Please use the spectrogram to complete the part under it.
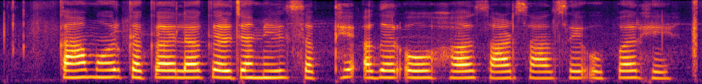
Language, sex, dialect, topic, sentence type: Chhattisgarhi, female, Western/Budati/Khatahi, banking, statement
